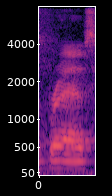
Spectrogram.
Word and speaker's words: Braff: Like we don't like those Braffs, you know. We're the main Braffs. That'd be cool. No, but it has been helpful to point out Braff like Zach Braff because my last name gets misspelt or mispronounced all the time.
